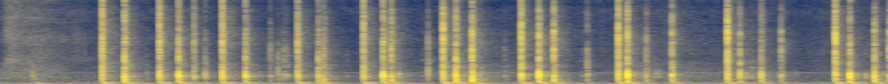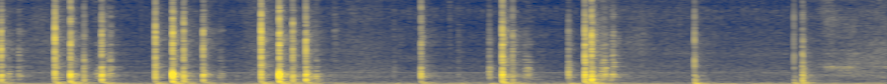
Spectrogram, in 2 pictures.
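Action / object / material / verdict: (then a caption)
tap / laptop keyboard with plastic keys in a metal body / plastic / none. Fingertips with painted nails tap the plastic keys of a silver aluminium laptop with a solid metal body in a steady typing motion. Quick, dry clicks come in irregular bursts and fade almost instantly, with a bright, crisp edge and little low end.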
